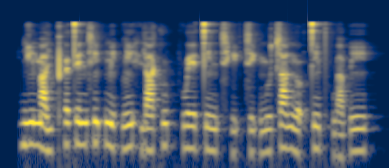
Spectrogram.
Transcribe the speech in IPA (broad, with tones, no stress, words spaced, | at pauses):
ɡĩ˦ma˨˩j pʰə˦t̪e˦nsĩ˦k̚mĩ˨t̚ lĩ˦hja˧ku˦p̚ hwe˦ t̪ĩ˧nt͡sʰi˨ʔt͡si˨ʔ mu˧t͡sa˦n̪o˨ʔ t̪ĩ˥˧pʰwa˨˩pĩ˦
